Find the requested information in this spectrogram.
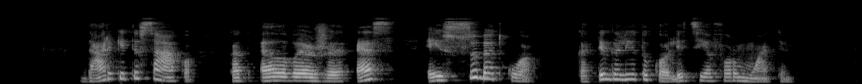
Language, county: Lithuanian, Kaunas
